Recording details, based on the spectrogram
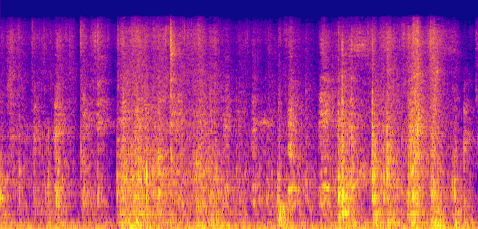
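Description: A puppy whimpers and pants softly nearby, thin whiny cries repeating over a steady low room hum, faint and without talk.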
